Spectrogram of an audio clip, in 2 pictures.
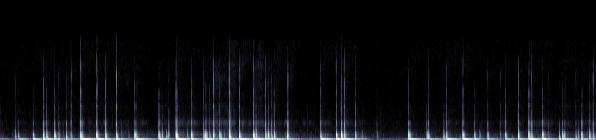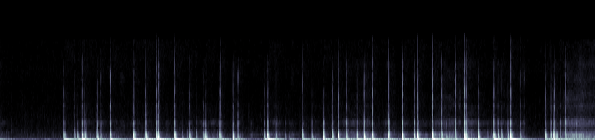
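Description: Long nails tap rapidly on the walls of an empty, hollow, thin clear plastic cup held over a microphone. The taps come in quick clattering bursts separated by short pauses. Each tap carries a deep, boomy low thump with a hollow, clicky top and a very short ring.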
